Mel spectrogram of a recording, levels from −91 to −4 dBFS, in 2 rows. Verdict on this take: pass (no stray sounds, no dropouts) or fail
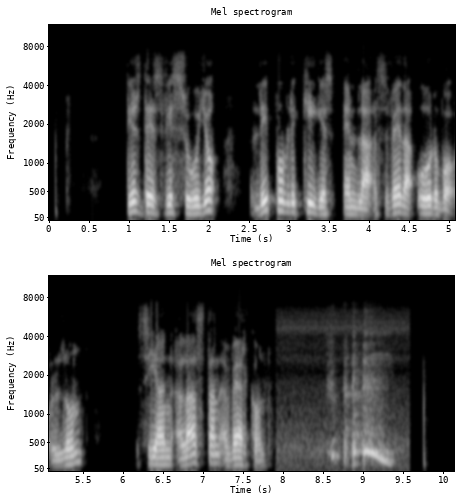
fail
